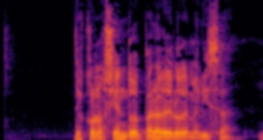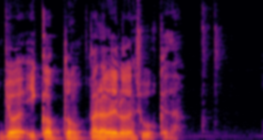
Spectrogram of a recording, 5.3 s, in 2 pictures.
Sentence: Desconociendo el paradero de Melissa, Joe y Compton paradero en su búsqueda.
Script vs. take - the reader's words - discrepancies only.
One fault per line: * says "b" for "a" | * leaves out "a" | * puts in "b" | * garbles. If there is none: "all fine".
all fine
